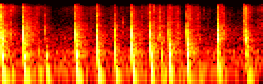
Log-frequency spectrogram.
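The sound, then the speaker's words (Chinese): Urgent knocking on a door: about a dozen quick, sharp raps in a hurried, slightly uneven rhythm, fairly loud and alone with no voices. “第二天早上，正当小公主跟国王用餐的时候啊，突然听到门外传来急促的敲门声，”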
